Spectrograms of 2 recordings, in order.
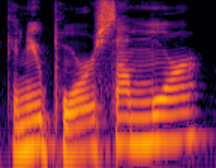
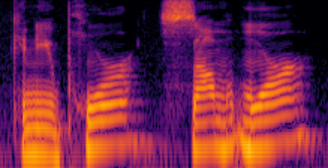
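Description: First: Said in the usual way. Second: Very slow, rising question tune on "more"; "can you pour some more?" with a long rising "more"; slow asking tune. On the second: Shown as a demonstration. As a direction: ask it as a real question, drawn out. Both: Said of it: "Repite conmigo".

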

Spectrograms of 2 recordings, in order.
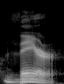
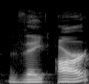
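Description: First: "they're" run into one syllable, like "there"; contracted form. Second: "They are" as two separate words; full form. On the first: Teacher showing the contraction, one-syllable "they're". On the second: Teacher showing the uncontracted form, full "They are". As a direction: pronounce "They are" in full, "are" clearly sounded. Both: Shown as a demonstration. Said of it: "contraído".

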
